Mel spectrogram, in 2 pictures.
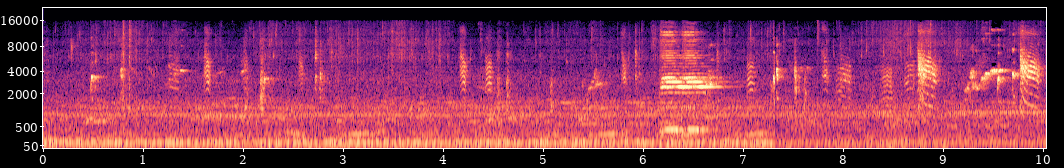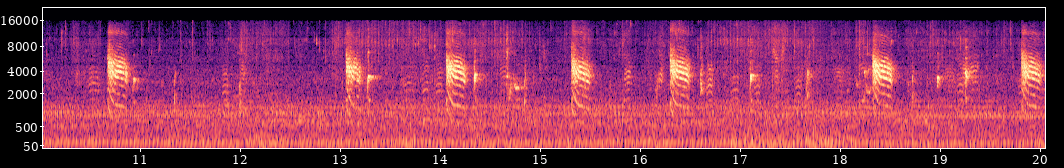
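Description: Small aviary birds calling: short, sharp high chirps every second or so, with one harsher squawk about six seconds in.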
